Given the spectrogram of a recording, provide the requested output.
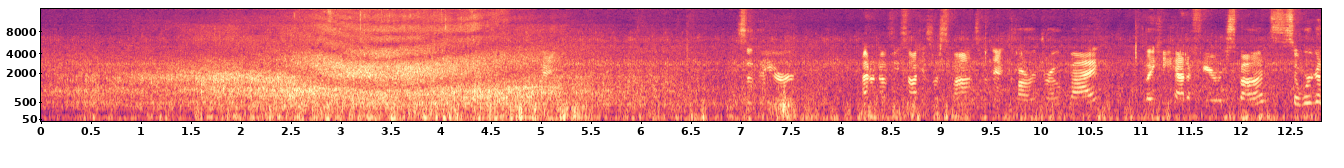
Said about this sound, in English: Wind kind of picked up for a second.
